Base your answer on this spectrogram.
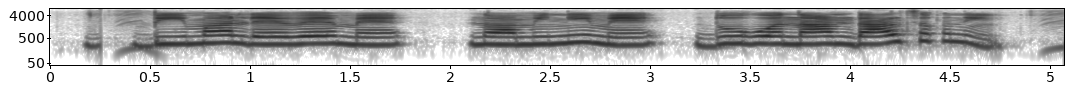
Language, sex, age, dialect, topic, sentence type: Maithili, female, 31-35, Angika, banking, question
